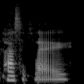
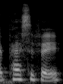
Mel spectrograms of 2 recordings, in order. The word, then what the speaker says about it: Pasiphae: how do you pronounce her name? Pasiphae? – I said it, Pasiphae. – Yeah, Pasiphae.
